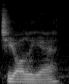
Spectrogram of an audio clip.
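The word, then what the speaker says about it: Thiollier: Yeah, I don't think you pronounce the R. It's just Tier. You start with the E kind of sound.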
